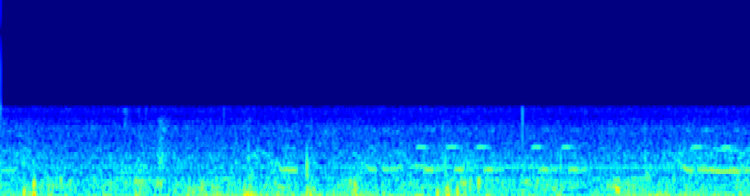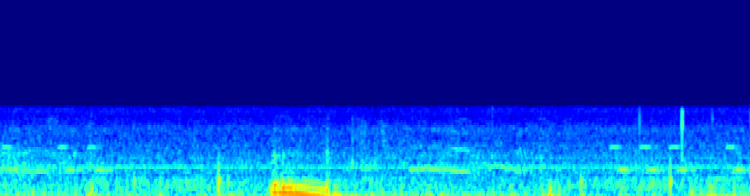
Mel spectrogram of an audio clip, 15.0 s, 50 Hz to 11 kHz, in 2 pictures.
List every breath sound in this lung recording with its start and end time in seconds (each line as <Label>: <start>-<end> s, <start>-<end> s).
Wheeze: 5.99-6.28 s, 10.12-11.03 s
Stridor: 6.73-8.05 s, 11.58-12.91 s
